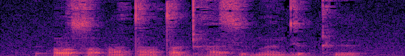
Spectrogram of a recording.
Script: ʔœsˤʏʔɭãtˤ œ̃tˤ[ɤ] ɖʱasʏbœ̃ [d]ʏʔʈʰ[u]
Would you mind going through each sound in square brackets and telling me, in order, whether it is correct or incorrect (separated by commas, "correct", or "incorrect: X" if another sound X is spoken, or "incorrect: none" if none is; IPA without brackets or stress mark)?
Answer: correct, correct, incorrect: ʏ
